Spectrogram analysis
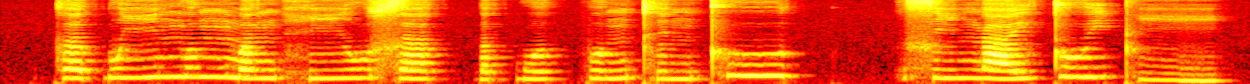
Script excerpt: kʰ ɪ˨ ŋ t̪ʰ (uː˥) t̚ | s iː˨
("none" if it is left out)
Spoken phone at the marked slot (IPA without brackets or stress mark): uː˥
